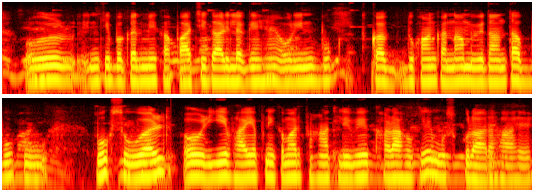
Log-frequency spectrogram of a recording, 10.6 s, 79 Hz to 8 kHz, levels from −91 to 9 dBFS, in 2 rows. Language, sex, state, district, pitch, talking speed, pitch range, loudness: Hindi, male, Bihar, Madhepura, 155 Hz, 190 wpm, 150-155 Hz, -17 LUFS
